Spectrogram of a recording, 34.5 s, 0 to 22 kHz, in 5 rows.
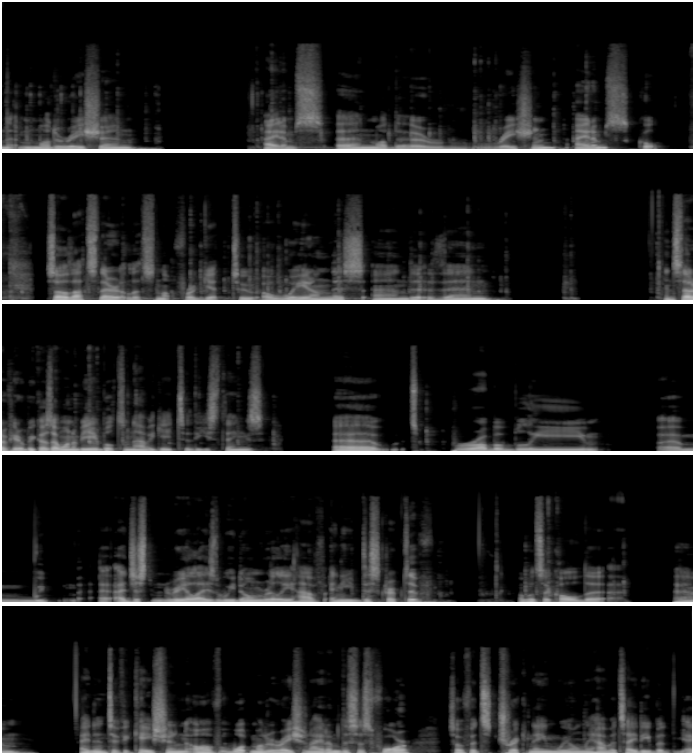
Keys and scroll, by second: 6.9 ctrl+alt+shift+l, 7.2 ctrl+s, 14.7 Return, 18.1 ctrl+s, 26.2 Return, 27.0 ctrl+s.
